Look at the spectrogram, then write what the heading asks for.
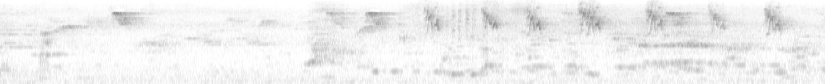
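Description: Faint bird chirps: a run of short, high chirps at about three a second through the middle, over a quiet background.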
